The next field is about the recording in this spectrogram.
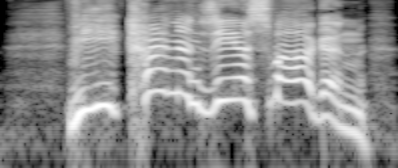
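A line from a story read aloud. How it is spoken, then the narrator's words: Called out while running. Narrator (German): rief die Gestalt im Laufen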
